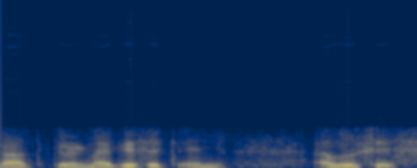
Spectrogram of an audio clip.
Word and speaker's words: Eleusis: What I didn't mention, what I found out during my visit in Eleusis, or Alephsis as the Greeks pronounce it, was the number of initiates.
